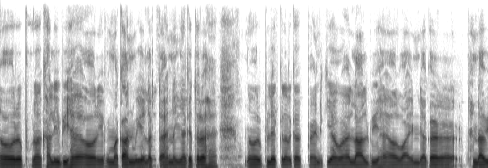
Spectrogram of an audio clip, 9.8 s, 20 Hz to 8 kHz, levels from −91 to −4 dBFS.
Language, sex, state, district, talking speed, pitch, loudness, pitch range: Hindi, male, Bihar, Supaul, 200 wpm, 110 Hz, -19 LUFS, 105-110 Hz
